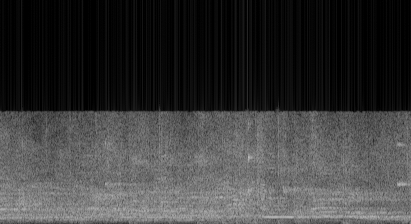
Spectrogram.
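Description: Basketball dribbled on a hardwood gym floor, a few bounces in the second half, with short sneaker squeaks, over steady crowd chatter and shouting in the gym.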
